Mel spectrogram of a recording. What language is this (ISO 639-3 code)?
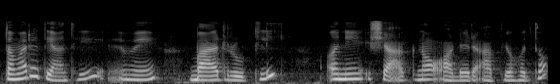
guj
